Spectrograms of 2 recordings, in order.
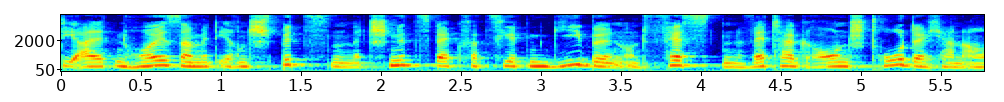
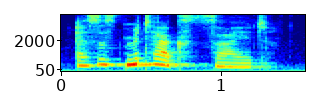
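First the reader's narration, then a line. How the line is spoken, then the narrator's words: Calm. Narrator (German): sagte Gertrud ruhig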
